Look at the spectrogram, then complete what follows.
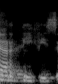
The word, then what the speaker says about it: artífice: artífice, es una palabra esdrújula que debe llevar tilde donde En la I. en la I, bien, artífice. Se siente, se escucha la intensidad con que pronunciamos la segunda I, digamos.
